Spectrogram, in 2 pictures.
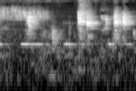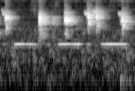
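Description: Bird chirping: a quick series of short, high chirps, over a short steady note that repeats about twice a second.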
